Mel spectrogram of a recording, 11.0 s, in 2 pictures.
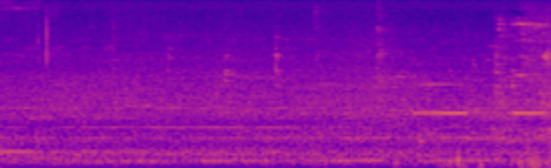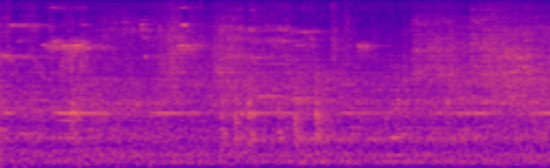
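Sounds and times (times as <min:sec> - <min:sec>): train wheels on steel rails: 0:01.1 - 0:11.0
high wheel squeal: 0:04.0 - 0:11.0.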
